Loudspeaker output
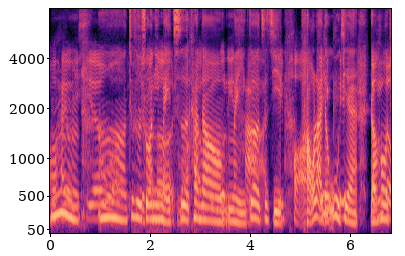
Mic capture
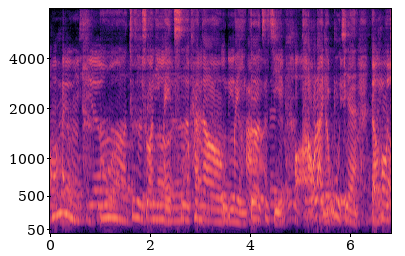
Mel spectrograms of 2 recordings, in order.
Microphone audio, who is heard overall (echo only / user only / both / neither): both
